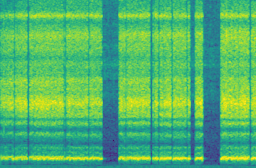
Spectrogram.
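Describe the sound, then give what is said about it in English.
A teapot gives off a soft, steady, hooting tone with faint overtones, holding one pitch with a couple of brief breaks, alone with no talking. “And my teapot's happy. It's making happy sounds. Listen to the teapot.”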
